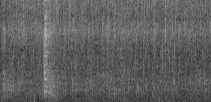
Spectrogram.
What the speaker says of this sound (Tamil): பாருங்கள், நல்லா இப்போ கொதிச்சிட்ருக்கு.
